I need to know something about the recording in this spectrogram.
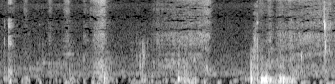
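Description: Pencil drawing on sketchbook paper: faint graphite scratching in a few short strokes.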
